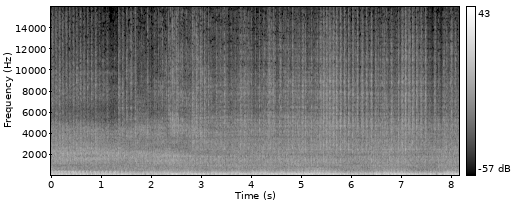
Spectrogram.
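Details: Weird engine sound: idling engine with an uneven, rattly clatter over the low exhaust beat, a knock of unclear cause.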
